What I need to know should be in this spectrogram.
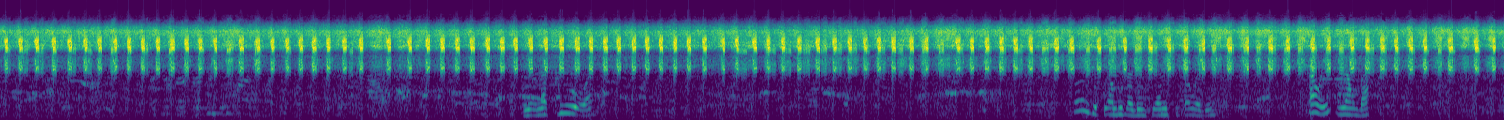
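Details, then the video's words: A cicada in Nîmes sings a loud, shrill buzz of rapid pulses that carries on steadily without a break. "chant de la cigale à Nimes"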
